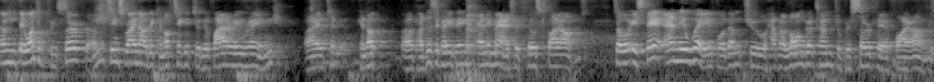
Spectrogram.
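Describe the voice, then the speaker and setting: The speaker has a non-native accent and talks at a moderate pace with ordinary pitch variation. Noticeable background noise and audible room echo fill the recording. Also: man. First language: not English. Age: young. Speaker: audience member. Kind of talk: audience question.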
